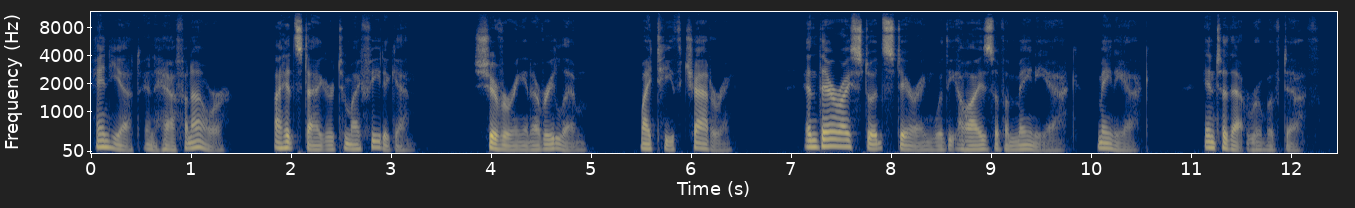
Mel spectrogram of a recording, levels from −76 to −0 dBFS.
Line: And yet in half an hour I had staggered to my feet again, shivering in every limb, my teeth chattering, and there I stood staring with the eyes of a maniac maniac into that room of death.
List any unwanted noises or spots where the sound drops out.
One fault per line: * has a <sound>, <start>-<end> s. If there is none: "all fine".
all fine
